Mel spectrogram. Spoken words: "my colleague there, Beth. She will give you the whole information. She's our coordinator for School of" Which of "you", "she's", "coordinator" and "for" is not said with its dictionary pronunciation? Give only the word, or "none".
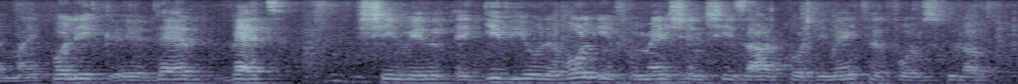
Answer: none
